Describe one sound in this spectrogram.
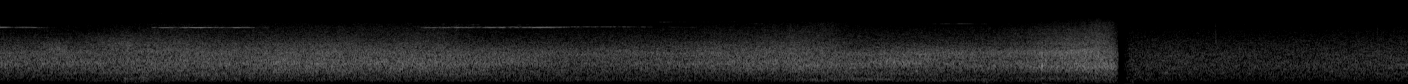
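Steady traffic rushes past on a busy street outdoors.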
